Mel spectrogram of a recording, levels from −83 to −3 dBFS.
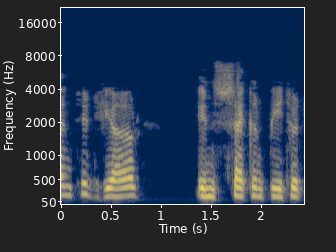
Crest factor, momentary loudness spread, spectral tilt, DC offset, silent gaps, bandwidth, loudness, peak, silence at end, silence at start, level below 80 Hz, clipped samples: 18 dB; 8 LU; -7 dB/octave; under 0.1%; none; 7.2 kHz; -19 LUFS; -2 dBFS; 0.05 s; 0 s; -72 dBFS; under 0.1%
